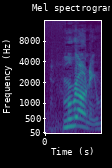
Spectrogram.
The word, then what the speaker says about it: Maroney: Maroney rhymes with baloney.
